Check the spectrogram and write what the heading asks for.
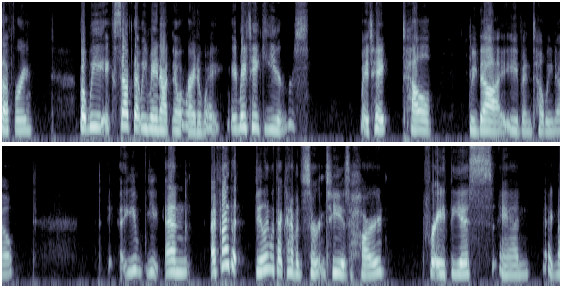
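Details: Adult woman speaking; no speech disorder.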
